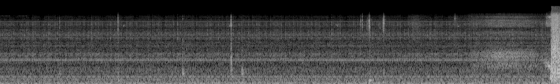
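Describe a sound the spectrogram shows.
An electric guitar plays quietly.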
